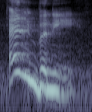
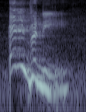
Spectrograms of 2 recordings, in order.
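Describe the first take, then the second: First: It is said as one three-syllable word. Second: It is said as one three-syllable word.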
